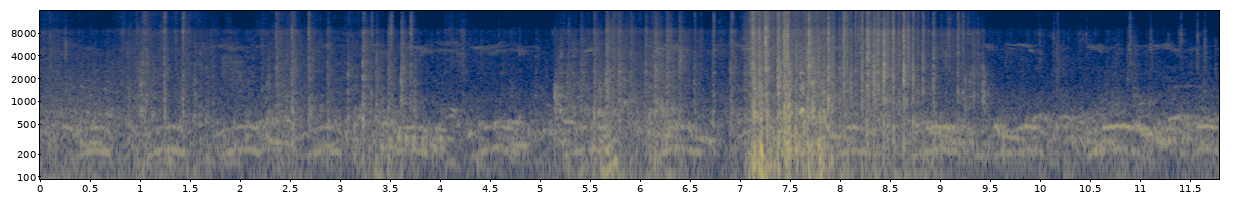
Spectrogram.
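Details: Saltanat pigeons, a fancy breed once kept in Ottoman palaces, kept by a breeder in Bursa, Turkey: soft low cooing repeated rapidly in rolling phrases, with a burst of rustling noise partway through.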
